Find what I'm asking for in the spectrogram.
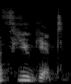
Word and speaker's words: Fugit: I think it's actually a hard G. It's a Fugit.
